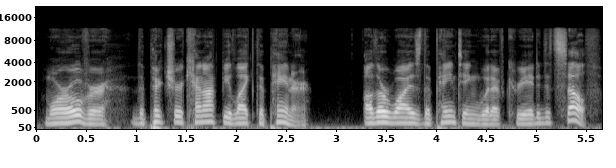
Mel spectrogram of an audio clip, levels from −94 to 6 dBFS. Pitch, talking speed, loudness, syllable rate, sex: 130 Hz, 160 wpm, -18 LUFS, 5.6 syllables/s, male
